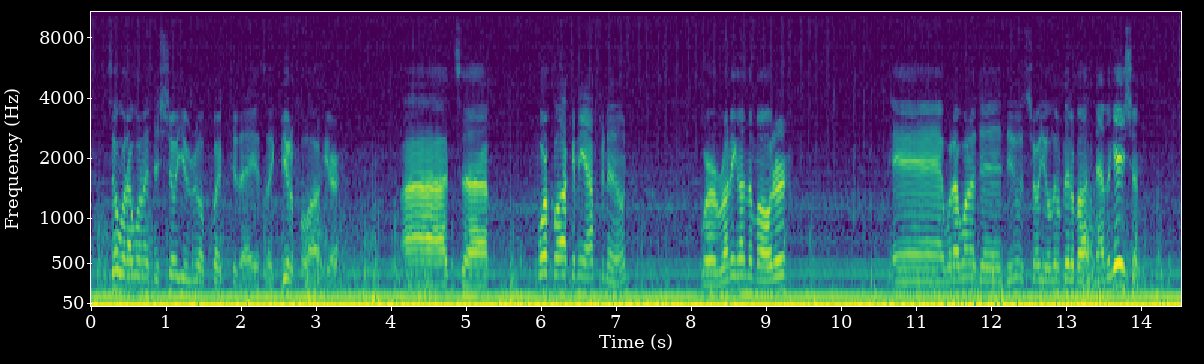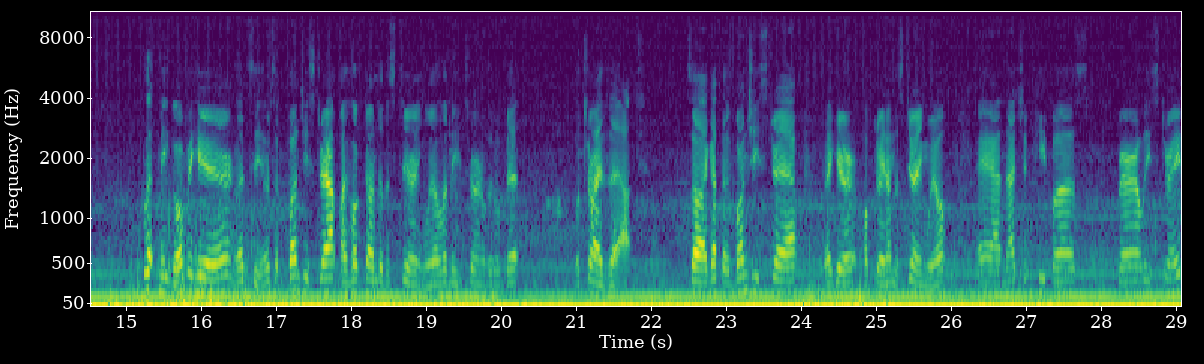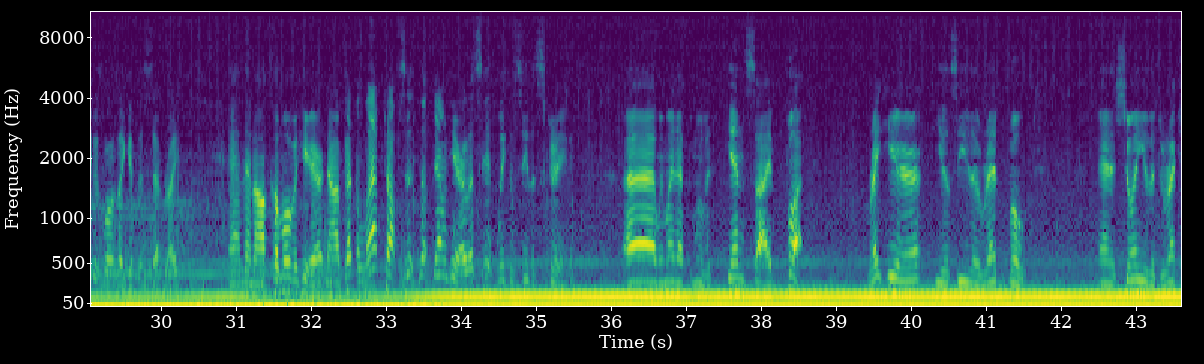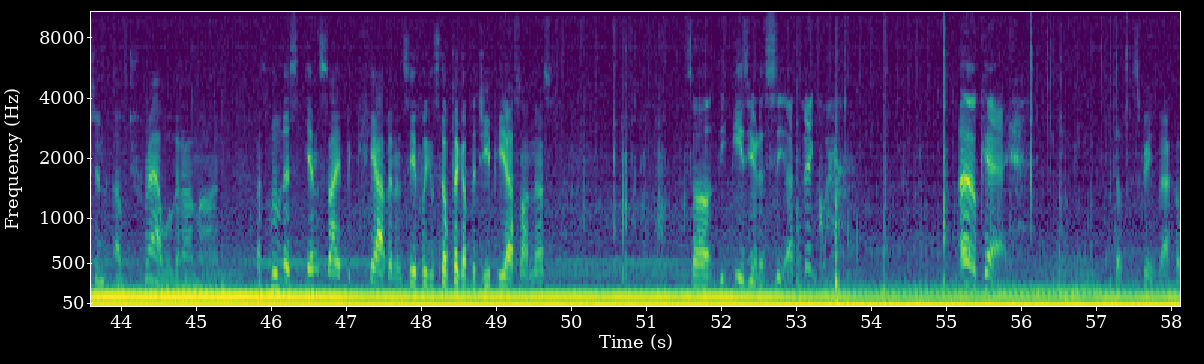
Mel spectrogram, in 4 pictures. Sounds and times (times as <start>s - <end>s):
Speech: 0.2s - 3.4s, 4.1s - 5.3s, 5.9s - 7.2s, 8.1s - 9.4s, 10.6s - 14.0s, 15.2s - 20.3s, 21.0s - 21.9s, 22.5s - 35.5s, 36.2s - 38.6s, 39.4s - 41.7s, 42.5s - 49.8s, 51.6s - 53.6s, 55.2s - 56.1s, 57.2s - 58.1s.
